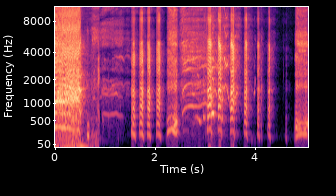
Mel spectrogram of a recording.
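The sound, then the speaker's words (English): A short, harsh burst of shrieking yell, as if a person imitates a scream, a player screaming in voice chat on dying while playing Valorant, followed by several rhythmic bursts of laughter. “So when I died, I just screamed in the voice chat.”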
